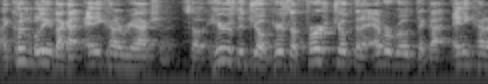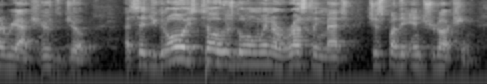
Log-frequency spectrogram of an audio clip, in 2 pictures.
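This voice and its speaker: A man speaks very fast in an American accent, his pitch high and his tone animated, with hardly any pauses. Audible room echo and noticeable background noise surround him. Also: ordinary pitch variation. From New Jersey. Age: 60s. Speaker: stand-up comedian. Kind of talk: stand-up. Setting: stage with audience.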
